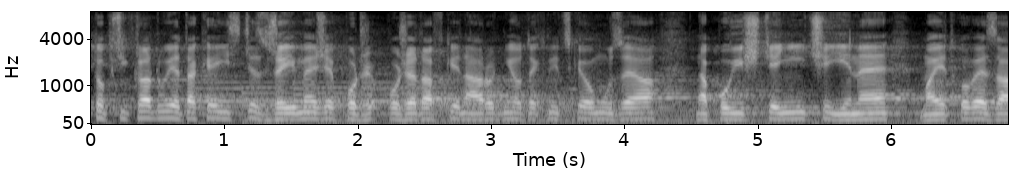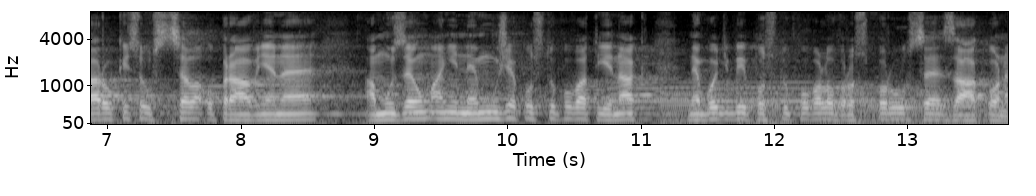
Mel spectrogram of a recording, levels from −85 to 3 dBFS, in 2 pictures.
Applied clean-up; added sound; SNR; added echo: none; Doorbell; 16 dB; none.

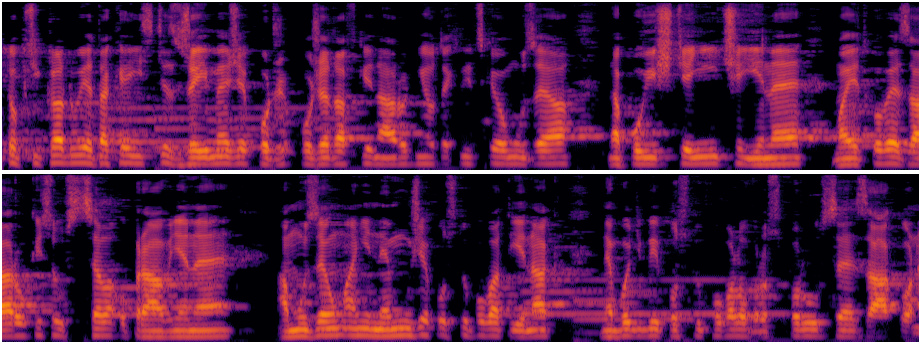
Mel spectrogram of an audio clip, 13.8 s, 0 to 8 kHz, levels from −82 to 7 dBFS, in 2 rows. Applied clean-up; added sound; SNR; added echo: classical method Wiener filter.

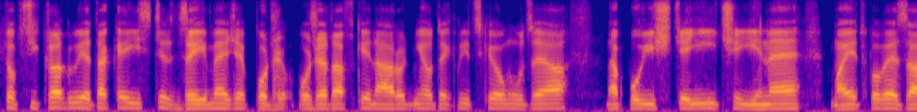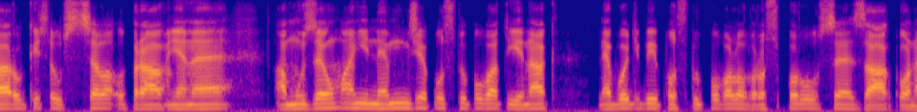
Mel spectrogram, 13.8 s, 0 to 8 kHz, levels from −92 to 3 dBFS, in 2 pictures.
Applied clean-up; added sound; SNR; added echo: neural diffusion model UNIVERSE++.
